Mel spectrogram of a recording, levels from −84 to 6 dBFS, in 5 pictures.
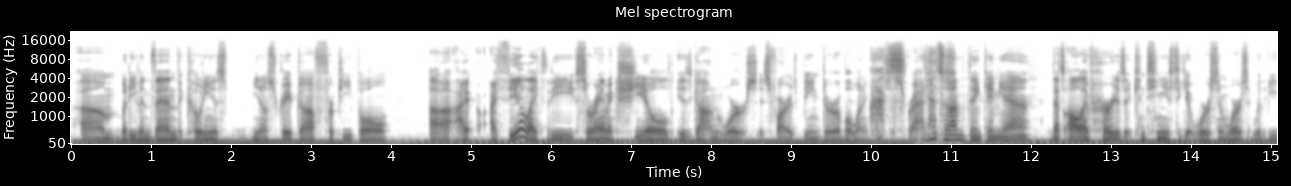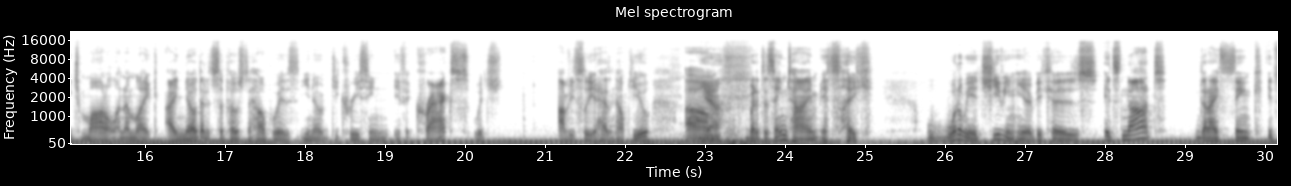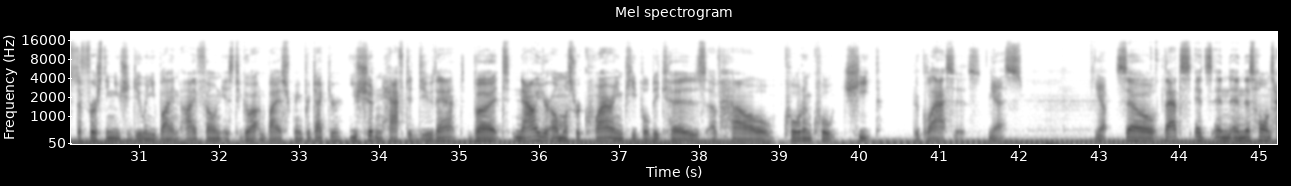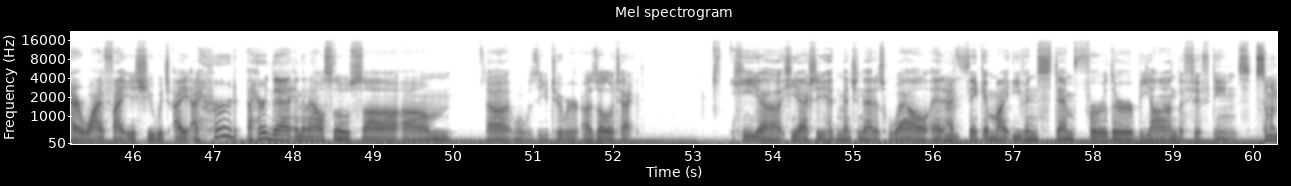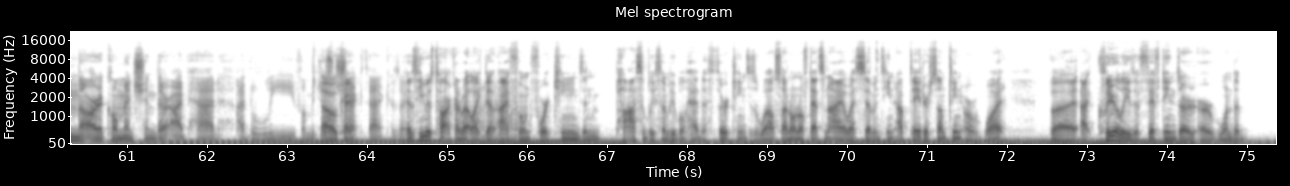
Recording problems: low rumble; faint; throughout; 20 dB below the speech

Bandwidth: 15.5 kHz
